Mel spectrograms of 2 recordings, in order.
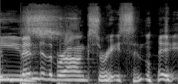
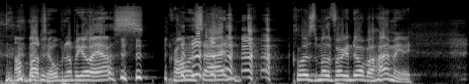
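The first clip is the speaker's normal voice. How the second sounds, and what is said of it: Put-on British accent slipping toward Bronx. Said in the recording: “I'm going to do it with a British accent ... You're kind of slipping into, like, Bronx.”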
